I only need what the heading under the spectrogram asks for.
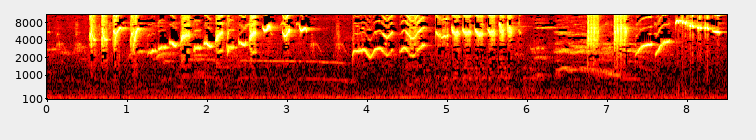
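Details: Common iora song used as a lure to provoke rivals, in a flute-like rolling style: rapid bursts of high chirps and wavering whistled trills, with short pauses between phrases.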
